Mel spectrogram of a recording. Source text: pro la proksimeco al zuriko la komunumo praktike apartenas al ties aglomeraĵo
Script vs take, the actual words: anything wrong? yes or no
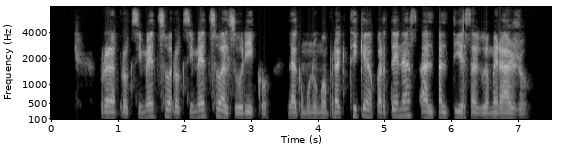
yes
